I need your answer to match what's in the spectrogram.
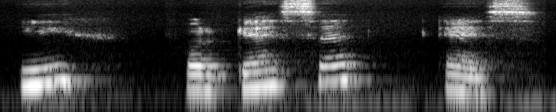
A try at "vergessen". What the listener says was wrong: And that's vergessen, not forgessen. Vergessen. Ich vergesse es.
